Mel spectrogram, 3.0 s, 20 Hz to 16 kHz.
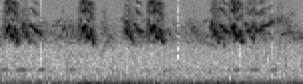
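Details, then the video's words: A burst of harsh, raspy chick calls from a grey heron nest on the second day of breeding, with overlapping rapid notes, about eighty a minute. "RELAX SONIDOS IMAGENES NATURALEZA | Garza real (Ardea Cinerea) Crianza Dia 2| Grey Heron Breeding"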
